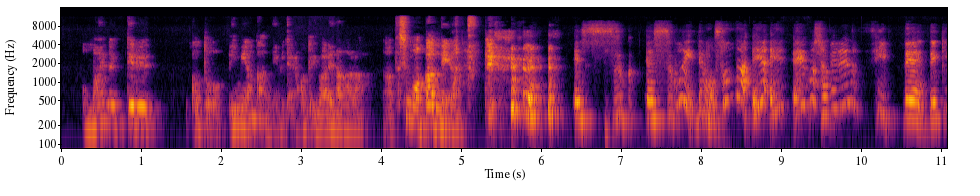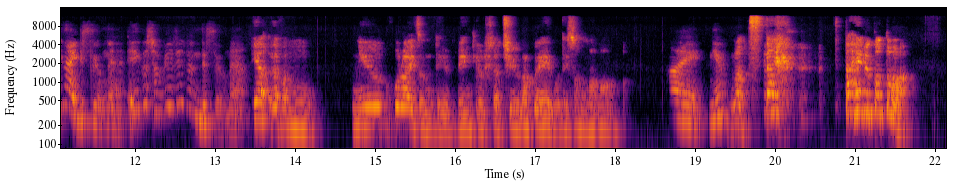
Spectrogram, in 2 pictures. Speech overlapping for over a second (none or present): none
